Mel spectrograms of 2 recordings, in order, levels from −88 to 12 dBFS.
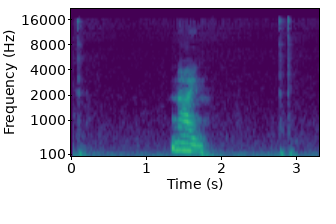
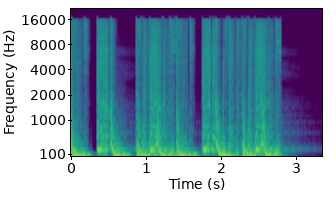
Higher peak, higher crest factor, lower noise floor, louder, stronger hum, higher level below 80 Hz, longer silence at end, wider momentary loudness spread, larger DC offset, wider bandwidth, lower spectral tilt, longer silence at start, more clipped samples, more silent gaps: second, -10 dBFS vs -2 dBFS; first, 20 dB vs 10 dB; first, -53 dBFS vs -45 dBFS; second, -26 LUFS vs -13 LUFS; neither; second, -48 dBFS vs -16 dBFS; second, 0.3 s vs 0.55 s; first, 23 LU vs 3 LU; neither; about the same, 17 kHz vs 17.5 kHz; first, -7 dB/octave vs -5.5 dB/octave; about the same, 0.05 s vs 0 s; neither; neither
